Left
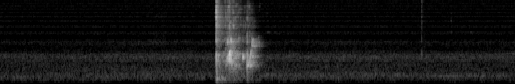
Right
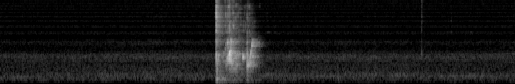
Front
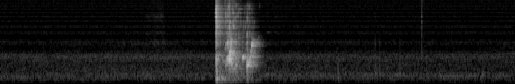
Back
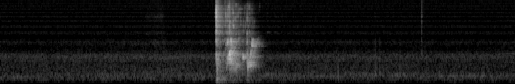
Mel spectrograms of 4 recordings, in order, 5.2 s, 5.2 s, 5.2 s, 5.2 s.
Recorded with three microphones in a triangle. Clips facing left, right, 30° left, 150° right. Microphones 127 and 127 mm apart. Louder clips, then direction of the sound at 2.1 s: Even, front 3 dB; 15° left.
